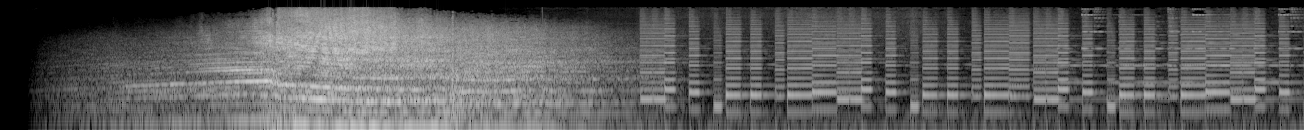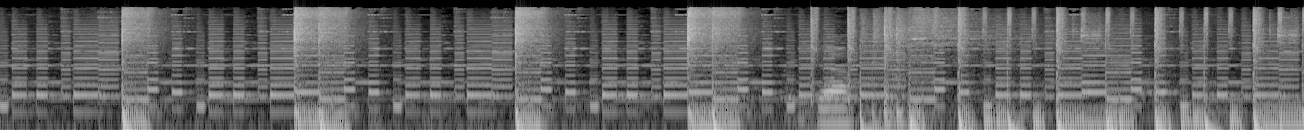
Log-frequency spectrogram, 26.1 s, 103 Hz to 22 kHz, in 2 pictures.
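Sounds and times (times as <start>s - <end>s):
vehicle engine passing by: 0.3s - 7.0s
electronic music with steady beat: 2.6s - 26.0s.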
